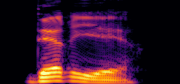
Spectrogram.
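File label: "derriere", French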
